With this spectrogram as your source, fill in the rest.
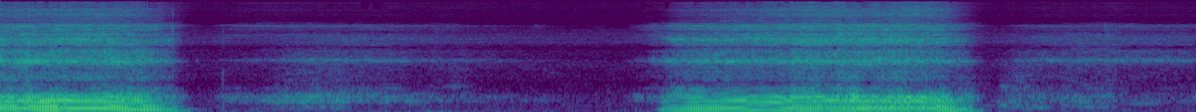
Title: Ronquidos para dormir... Snoring to sleep...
